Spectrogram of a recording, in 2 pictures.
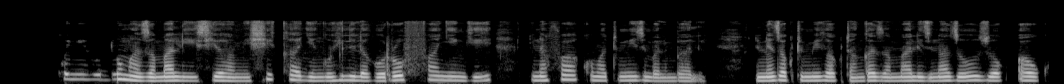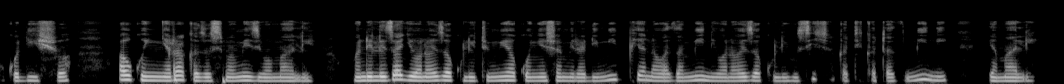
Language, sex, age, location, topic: Swahili, female, 18-24, Nairobi, finance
